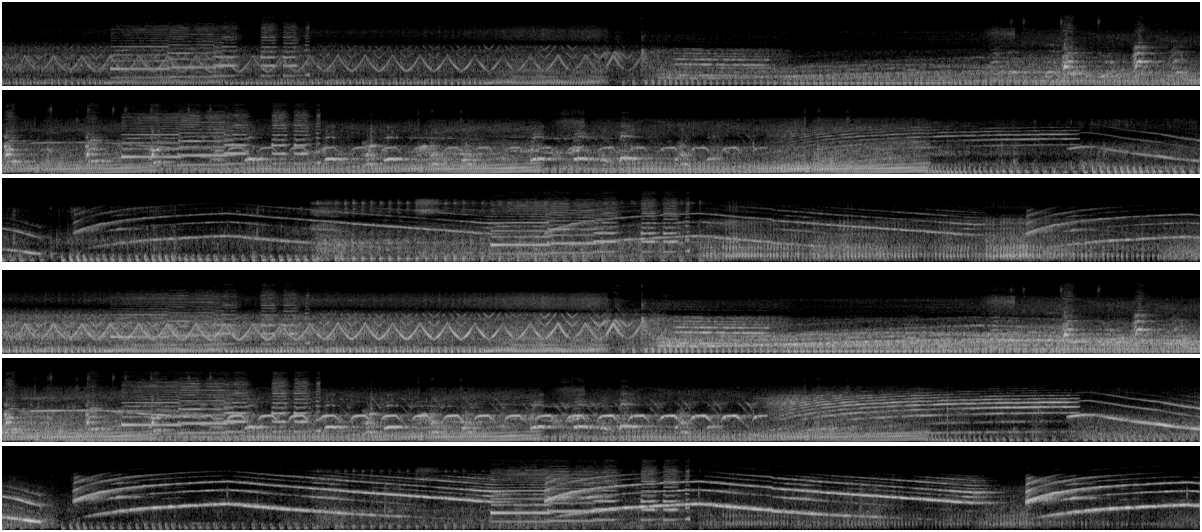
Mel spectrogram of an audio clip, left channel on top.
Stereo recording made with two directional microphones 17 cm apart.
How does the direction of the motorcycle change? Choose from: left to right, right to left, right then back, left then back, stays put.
right to left.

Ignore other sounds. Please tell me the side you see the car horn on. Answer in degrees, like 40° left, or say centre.
10° right.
